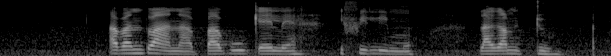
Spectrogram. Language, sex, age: South Ndebele, female, 19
